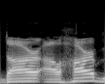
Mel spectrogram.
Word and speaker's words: Dar al-Harb: It's titled Dar al-Harb, Why You Need to Know This Arabic Phrase. I said it's pronounced Dar al-Harb.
